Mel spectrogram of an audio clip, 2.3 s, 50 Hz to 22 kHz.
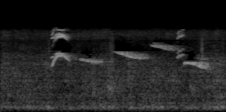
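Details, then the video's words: Young Green-winged Saltator, eight months old, learning to sing and already showing speed: a short run of clear whistled notes, a sharp rising slur followed by long, smooth, gently falling whistles, with a quiet background. "FILHOTE DE TRINCA FERRO 8 MESES APRENDENDO A CANTAR, MOSTRANDO MUITA VELOCIDADE"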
